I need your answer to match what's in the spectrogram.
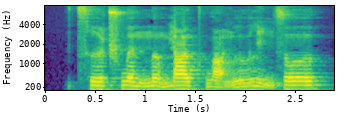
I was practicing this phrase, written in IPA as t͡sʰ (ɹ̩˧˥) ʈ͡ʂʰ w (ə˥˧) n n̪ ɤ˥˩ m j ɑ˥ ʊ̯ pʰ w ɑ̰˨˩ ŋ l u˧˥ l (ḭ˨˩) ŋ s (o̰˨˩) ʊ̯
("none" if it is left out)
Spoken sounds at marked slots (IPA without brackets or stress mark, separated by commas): ɹ̩˥, ə˥˧, ḭ˨˩, o˥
